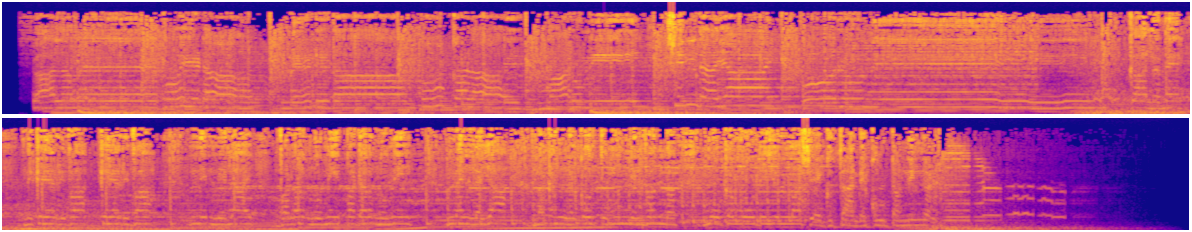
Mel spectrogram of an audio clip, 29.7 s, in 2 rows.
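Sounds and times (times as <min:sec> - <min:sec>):
ringtone music: 0:00.7 - 0:14.6, 0:15.4 - 0:27.2.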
